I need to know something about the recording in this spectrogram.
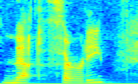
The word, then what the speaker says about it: net 30: on the invoice say n30 which is pronounced net30 that means that the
